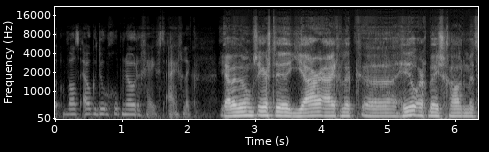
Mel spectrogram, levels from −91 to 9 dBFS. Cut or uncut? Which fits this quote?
uncut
